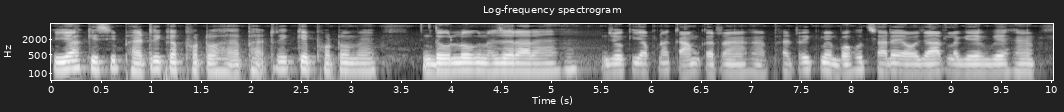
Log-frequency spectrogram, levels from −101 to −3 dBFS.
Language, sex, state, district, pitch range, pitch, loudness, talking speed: Hindi, male, Jharkhand, Palamu, 115-130 Hz, 125 Hz, -18 LUFS, 180 wpm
